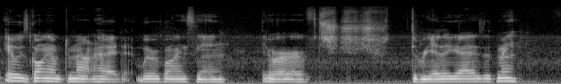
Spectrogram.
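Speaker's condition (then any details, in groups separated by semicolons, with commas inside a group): Traumatic brain injury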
